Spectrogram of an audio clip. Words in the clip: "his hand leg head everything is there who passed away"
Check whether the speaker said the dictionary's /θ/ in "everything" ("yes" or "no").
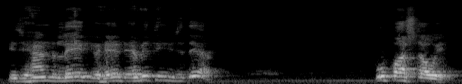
no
